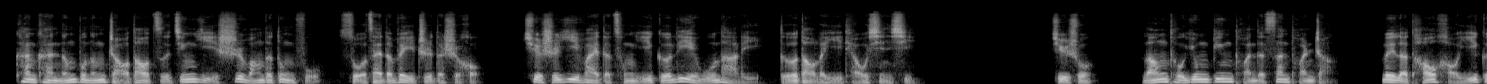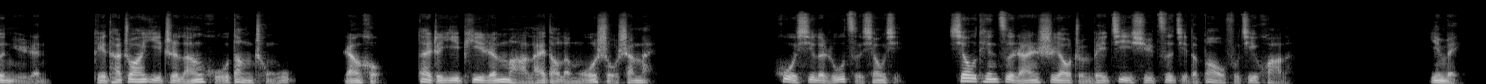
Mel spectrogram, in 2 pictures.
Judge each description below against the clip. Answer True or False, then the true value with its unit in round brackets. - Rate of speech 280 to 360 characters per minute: False (230 characters per minute)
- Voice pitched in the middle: False (95 Hz)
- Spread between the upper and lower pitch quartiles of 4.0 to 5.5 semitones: True (4.4 semitones)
